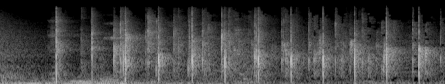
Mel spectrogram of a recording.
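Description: Spectators clapping their hands in a steady, sparse rhythm of about three claps a second, starting about half a second in.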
